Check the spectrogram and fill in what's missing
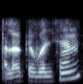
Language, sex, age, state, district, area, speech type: Bengali, male, 18-30, West Bengal, Jhargram, rural, conversation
